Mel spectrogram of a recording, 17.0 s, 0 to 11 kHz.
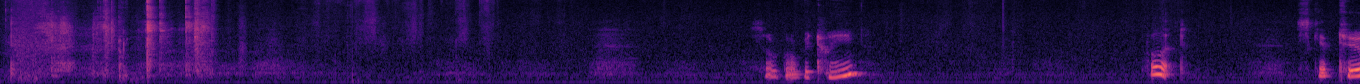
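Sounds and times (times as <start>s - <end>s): yarn rustling and scraping: 0.0s - 7.3s.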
